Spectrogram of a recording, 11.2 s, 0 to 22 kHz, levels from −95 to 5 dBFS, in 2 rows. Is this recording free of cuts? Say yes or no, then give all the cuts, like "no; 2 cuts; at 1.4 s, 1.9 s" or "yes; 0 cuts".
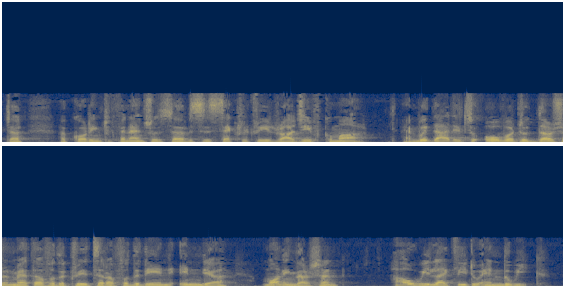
yes; 0 cuts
